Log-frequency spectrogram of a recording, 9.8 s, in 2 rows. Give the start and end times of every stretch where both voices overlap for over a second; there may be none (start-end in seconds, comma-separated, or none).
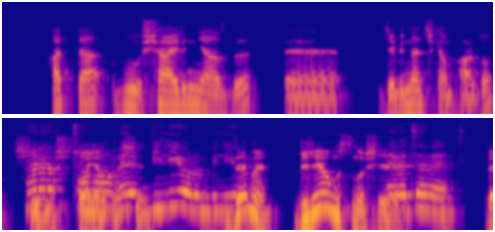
5.1-6.5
